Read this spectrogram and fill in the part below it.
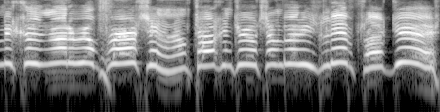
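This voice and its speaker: Doing a put-on character voice, a woman talks at a moderate pace in an extremely high pitch. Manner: talking through the lips without moving them, ventriloquist style.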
